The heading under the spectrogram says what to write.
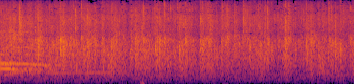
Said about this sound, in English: Let's give them a round of applause, first of all.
